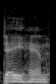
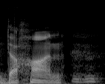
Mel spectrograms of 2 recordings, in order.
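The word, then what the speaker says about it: Dahan: right yes okay good I said de hand for the longest time and then I'm like eh it's probably de Haan I think those little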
